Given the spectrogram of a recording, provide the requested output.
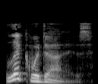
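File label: "liquidise", British English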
